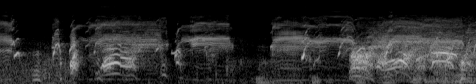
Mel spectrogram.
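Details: Wild, habituated troop of chacma baboons in the Soutpansberg mountains, South Africa, giving sharp alarm screams at a giant rock python wrapped around a juvenile. Several animals overlap in harsh, harmonic screams that rise and fall in repeated bursts.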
